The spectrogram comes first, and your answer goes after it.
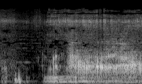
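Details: English bulldog at play with a ball, giving a sustained rough, throaty monster-like growl that swells and holds for about a second after a brief low grunt.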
